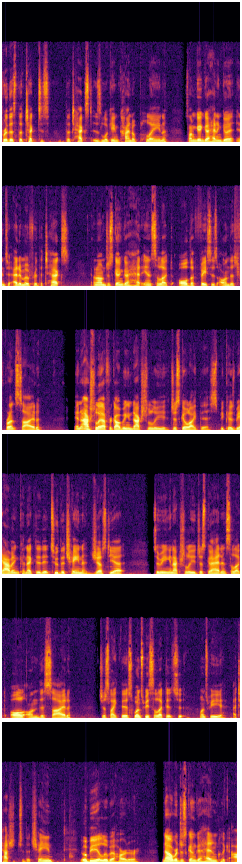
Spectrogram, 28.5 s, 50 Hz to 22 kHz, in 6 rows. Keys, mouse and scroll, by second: 0.1 Tab, 0.4 click, 0.8-2.4 middle drag, 2.4 click, 2.8-3.1 scroll up 4, 3.1 Tab, 4.0 shift+middle click, 4.3-4.7 shift+scroll up 1, 5.4 click, 6.5 shift+click, 6.8 shift+click, 7.1 shift+click, 7.4 shift+click, 7.8 shift+click, 8.4 shift+middle click, 8.8 shift+click, 9.4 shift+click, 10.0 shift+click, 10.5 shift+click, 10.8-11.3 scroll down 10, 11.3 shift+middle click, 12.1 shift+click, 13.2 scroll up 1, 13.8-15.8 middle drag, 15.8-16.5 scroll up 5, 16.5-18.1 middle drag, 18.1 click, 18.6-19.4 scroll up 13, 20.0 shift+click, 20.9 shift+click, 21.7-22.4 scroll down 10, 22.5-23.1 scroll up 5, 23.4 shift+middle click, 23.7 shift+scroll down 1, 24.1-25.1 shift+middle drag, 25.3 scroll down 2.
